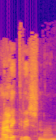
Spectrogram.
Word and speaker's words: Hare Krishna: Hare Krishna, ¿no? No estoy segura, no es que no sé si se diga así. – Pero ah, se escribe Hare. Yo siempre lo he escuchado Hare, Hare Krishna.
